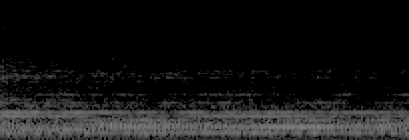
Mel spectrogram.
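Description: Near silence with a faint background music score holding soft sustained notes.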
